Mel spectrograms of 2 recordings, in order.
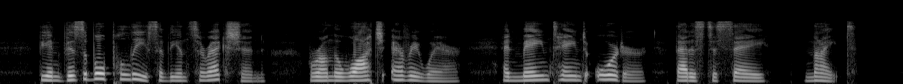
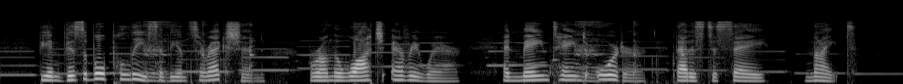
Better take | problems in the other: first | background sound (Fart + Wind instrument, woodwind instrument); 17 dB below the speech

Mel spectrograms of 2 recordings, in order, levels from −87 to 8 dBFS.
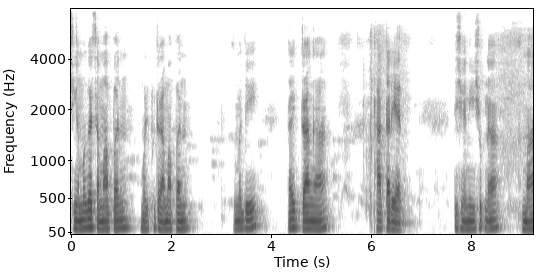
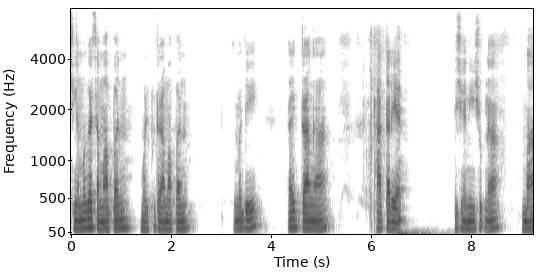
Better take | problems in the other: first | noise reduction (neural mask model DeepFilterNet 3)

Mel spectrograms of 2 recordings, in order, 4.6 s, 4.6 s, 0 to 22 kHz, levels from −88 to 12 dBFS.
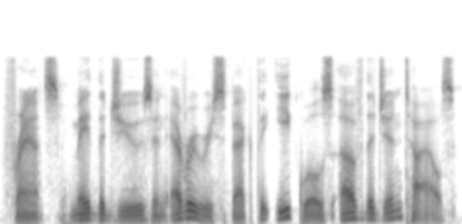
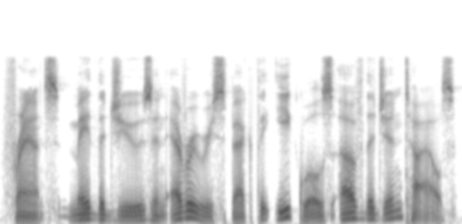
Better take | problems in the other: second | noise reduction (neural separator model SepFormer DNS4)

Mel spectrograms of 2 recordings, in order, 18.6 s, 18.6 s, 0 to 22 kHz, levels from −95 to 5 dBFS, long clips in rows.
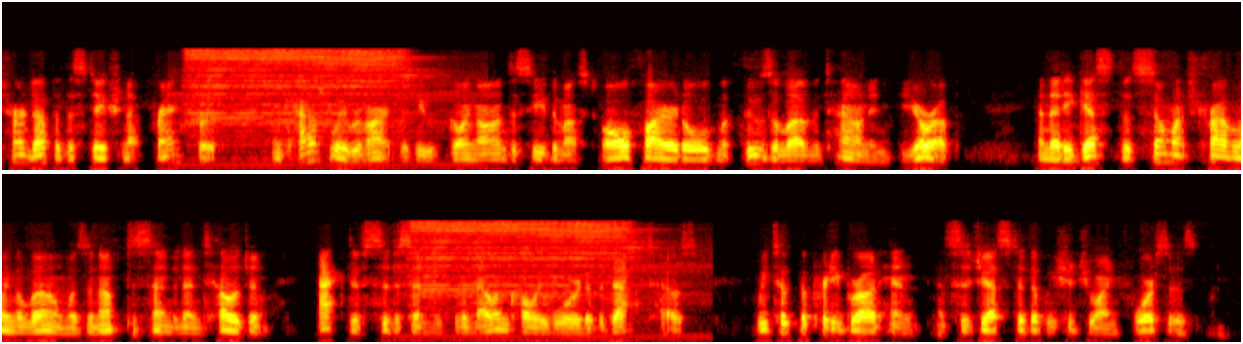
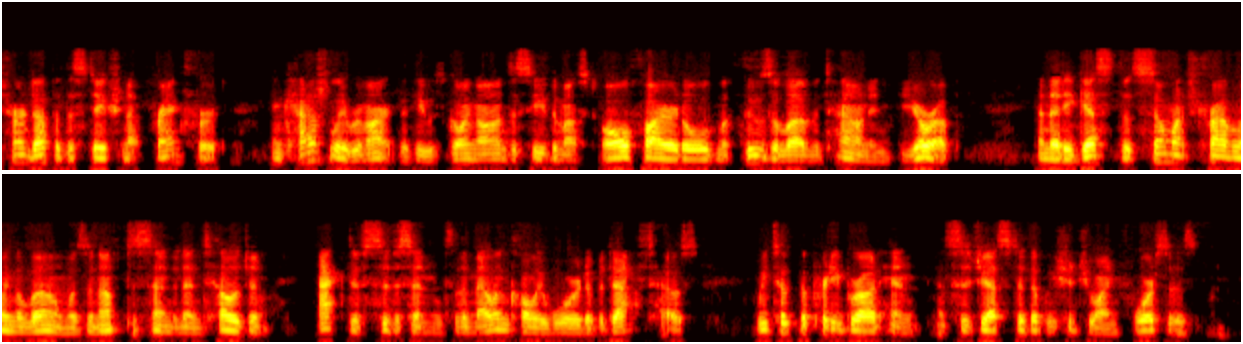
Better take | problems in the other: second | background sound (Sawing); 13 dB below the speech

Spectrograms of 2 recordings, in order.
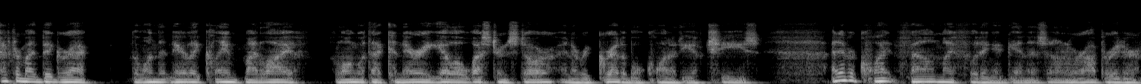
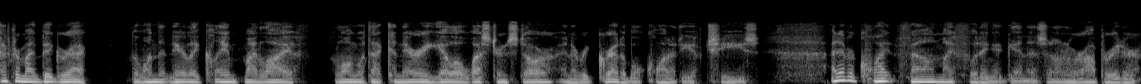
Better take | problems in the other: second | room echo; dies away in 0.4 s

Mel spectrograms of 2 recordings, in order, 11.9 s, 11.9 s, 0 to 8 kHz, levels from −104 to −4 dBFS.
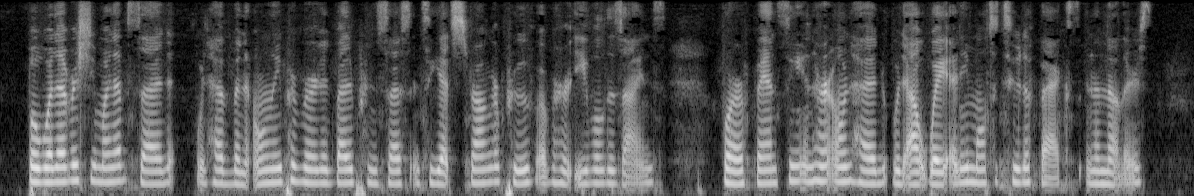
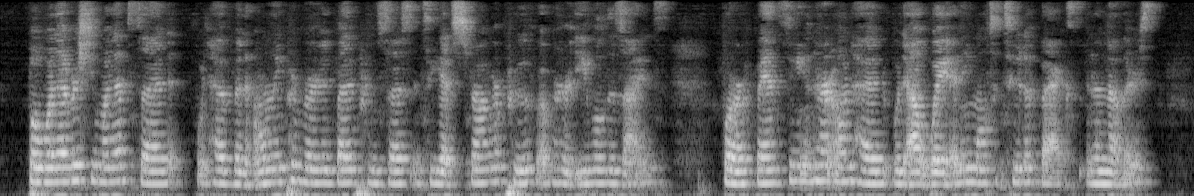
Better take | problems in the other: first | room echo; dies away in 0.3 s

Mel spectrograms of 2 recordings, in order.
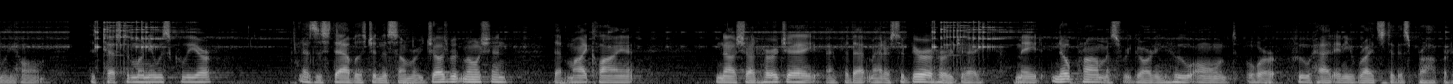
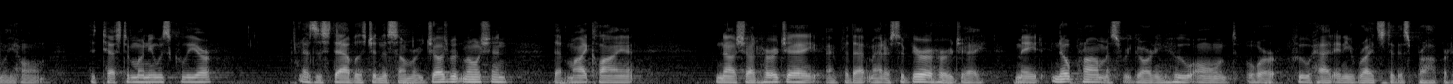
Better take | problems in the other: second | background sound (Coin (dropping)); 16 dB below the speech

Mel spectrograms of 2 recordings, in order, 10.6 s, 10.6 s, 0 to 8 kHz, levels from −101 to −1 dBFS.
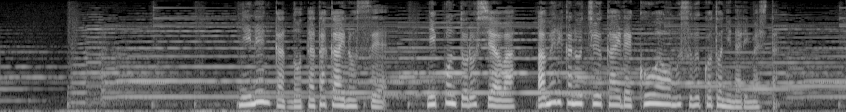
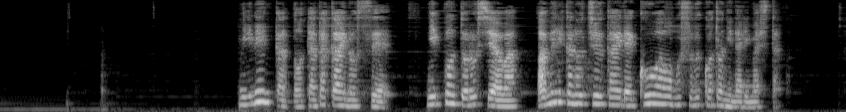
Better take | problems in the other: first | noise reduction (neural mask model DeepFilterNet 3)

